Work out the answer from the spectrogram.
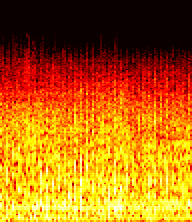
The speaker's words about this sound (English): the chopper circles just a few hundred feet overhead.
